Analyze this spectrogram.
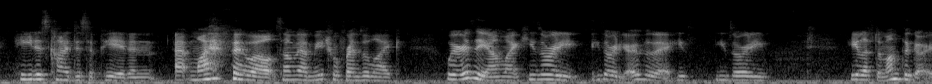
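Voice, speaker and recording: Against noticeable background noise, a woman speaks very fast with fairly even intonation. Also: medium pitch for a woman. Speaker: expat vlogger. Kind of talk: casual talk to camera. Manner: hesitant, rambling.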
